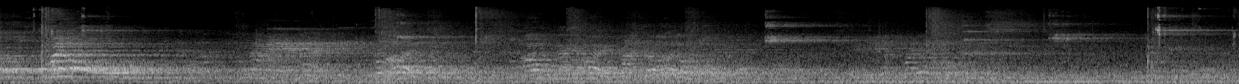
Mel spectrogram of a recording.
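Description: Badminton rackets hit a shuttlecock back and forth in an echoing hall.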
